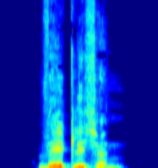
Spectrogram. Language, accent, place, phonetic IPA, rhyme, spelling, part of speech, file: German, Germany, Berlin, [ˈvɛltlɪçn̩], -ɛltlɪçn̩, weltlichen, adjective, De-weltlichen.ogg
- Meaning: inflection of weltlich: 1. strong genitive masculine/neuter singular 2. weak/mixed genitive/dative all-gender singular 3. strong/weak/mixed accusative masculine singular 4. strong dative plural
